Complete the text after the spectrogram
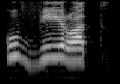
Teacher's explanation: اذا الشمس کویرت، تا ہے، ٹھیک ہے؟ کلکلا نہیں ہونا چاہیے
